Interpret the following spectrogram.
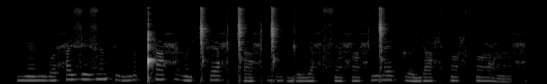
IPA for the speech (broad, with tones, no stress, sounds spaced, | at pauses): j ɛ̃˨ ŋ o˨ ħ ɪ˦ z ɪ˦ z ə̃˦ k ɪ˨ ŋ ə˦ ǃʰ a˦ ħ ɦ ə̃˨ ǀʰ ɛ˦ ħ ǀ a˨ ħ ɡ͡ǀ ə˦˨ ɡ ɪ˨ l ɪ˨ ħ s ɛ̃˨ ħ ã˨ ħ ŋ͡ǀ ɛ˦ k ə˨ j a˦˨ ħ tˤ ɛ̃˦ ħ tˤ ə̃˦ ʕ ã˨ ħ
